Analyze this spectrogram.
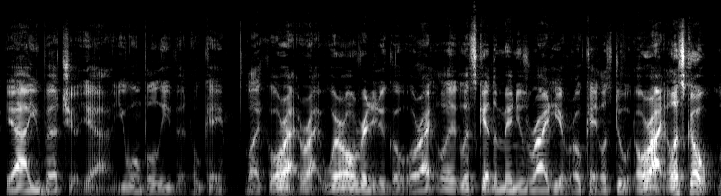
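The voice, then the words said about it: East Coast American accent. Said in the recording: “that typical sort of East Coast outside of New York accent ... it's more of an accent rather than a caricature”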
